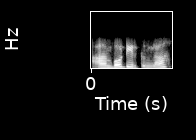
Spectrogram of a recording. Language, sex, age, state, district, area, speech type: Tamil, female, 18-30, Tamil Nadu, Perambalur, rural, conversation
